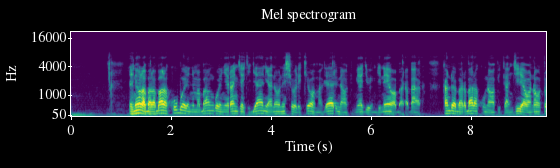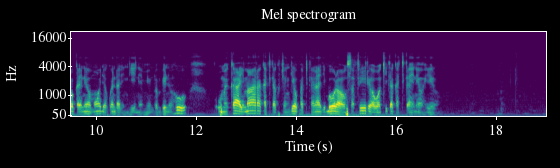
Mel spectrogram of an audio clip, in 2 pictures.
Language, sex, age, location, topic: Swahili, male, 18-24, Dar es Salaam, government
